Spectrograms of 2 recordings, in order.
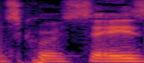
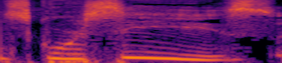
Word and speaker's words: Scorsese: a Galan AIS move he mispronounced when he says Martin Scorsese he mispronounces it yeah he's like Martin scors or something like that Zach is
